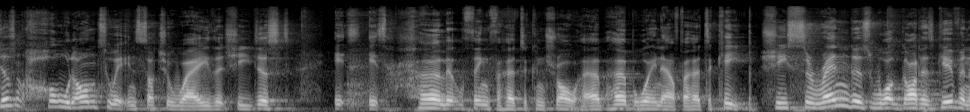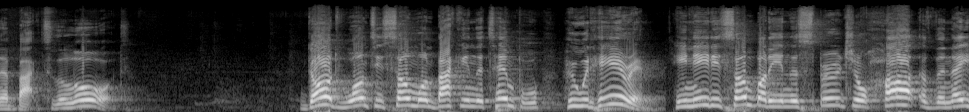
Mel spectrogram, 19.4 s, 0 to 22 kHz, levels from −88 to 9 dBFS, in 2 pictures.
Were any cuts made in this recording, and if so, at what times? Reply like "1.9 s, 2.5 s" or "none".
7.5 s, 12.6 s, 16.3 s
